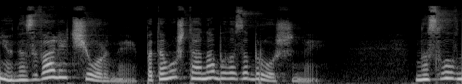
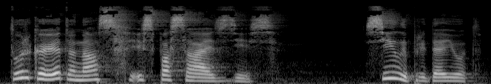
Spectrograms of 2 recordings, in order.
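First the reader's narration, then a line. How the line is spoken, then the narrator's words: Tired. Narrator (Russian): устало сказал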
